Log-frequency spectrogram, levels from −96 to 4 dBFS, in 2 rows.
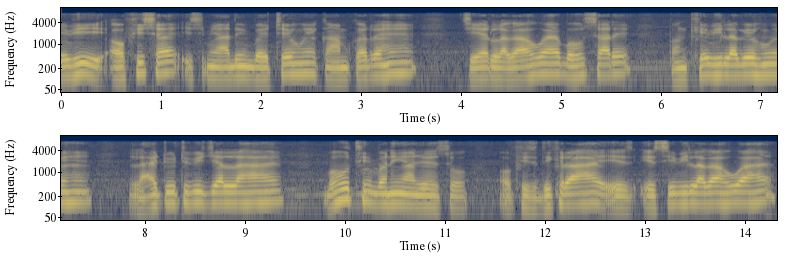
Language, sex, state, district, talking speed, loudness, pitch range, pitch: Hindi, male, Bihar, Muzaffarpur, 185 wpm, -20 LUFS, 110-140 Hz, 130 Hz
